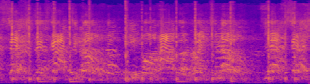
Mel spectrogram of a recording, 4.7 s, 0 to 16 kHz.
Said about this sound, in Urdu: Attorney general Jeff sessions کے استعفے کا مطالبہ کرنے کے لیے آج واشنگٹن میں محکمہ انصاف کے باہر 100 کے قریب مظاہرین بھی جمع ہوئے. مظاہرین نے ڈرم کے ساتھ نعرے بازی کی.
